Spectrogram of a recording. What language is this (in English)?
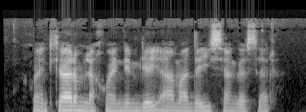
Central Kurdish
